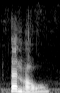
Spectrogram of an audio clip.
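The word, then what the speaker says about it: Faneuil: The name of this building is pronounced pan or fennel. Fenel. Okay. Getting it wrong is a good way to indicate you're not from around here. Uh but it's also a great way of proving you're not French.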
